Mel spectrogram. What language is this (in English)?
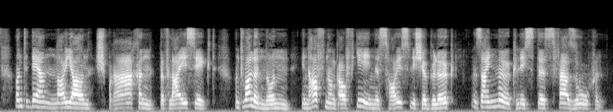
German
